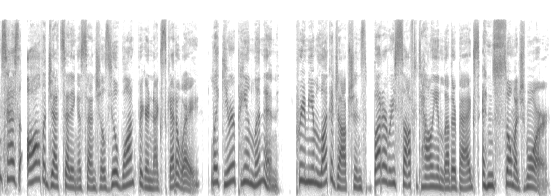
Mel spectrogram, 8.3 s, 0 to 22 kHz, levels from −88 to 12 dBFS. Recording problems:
abrupt cut into speech; at the start

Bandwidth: 14.5 kHz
